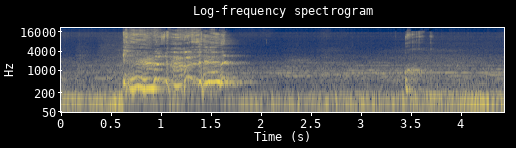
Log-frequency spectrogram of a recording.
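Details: Woman doing a cough challenge, deliberately imitating a cough: a short burst of loud, harsh coughing, then quieter room sound and a brief second sound.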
